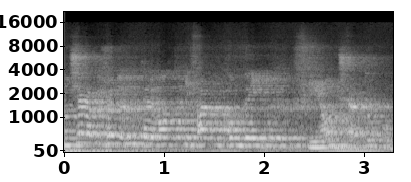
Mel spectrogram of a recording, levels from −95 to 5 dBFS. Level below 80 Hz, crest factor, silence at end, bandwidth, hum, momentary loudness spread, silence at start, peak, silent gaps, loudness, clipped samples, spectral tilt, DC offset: -28 dBFS; 14 dB; 0 s; 12 kHz; none; 3 LU; 0 s; -2 dBFS; none; -16 LUFS; under 0.1%; -6 dB/octave; under 0.1%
